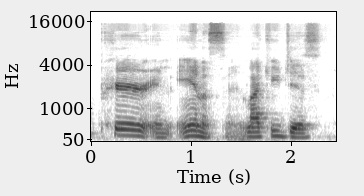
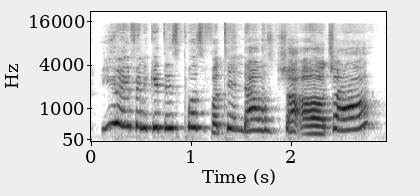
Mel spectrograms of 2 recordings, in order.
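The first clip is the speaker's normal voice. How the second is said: high, fast, louder telling-off; sassy call-out; 4 dB louder, faster than usual. Acted. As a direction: snap it right at Charles. Telling Charles off directly.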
